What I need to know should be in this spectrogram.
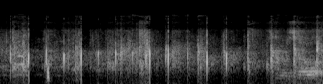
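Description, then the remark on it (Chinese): A small audience in a class breaks into brief applause for a student's presentation on chapter nine, a scattering of sharp, uneven hand claps that keep up at a moderate level for a few seconds. “这个很棒，我们可以给他一个掌声吗？”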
